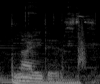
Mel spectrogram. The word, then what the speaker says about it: lightest: Circle the object you think is the The G is silent. Lightest.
